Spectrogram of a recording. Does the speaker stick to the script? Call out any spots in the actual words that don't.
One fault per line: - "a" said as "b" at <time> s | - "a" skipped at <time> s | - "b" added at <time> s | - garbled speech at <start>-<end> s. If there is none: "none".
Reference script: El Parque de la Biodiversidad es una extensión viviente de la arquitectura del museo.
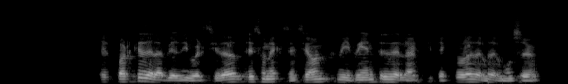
- "del" added at 4.9 s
